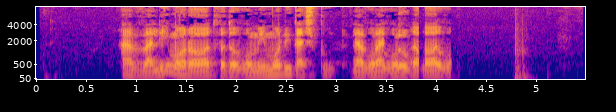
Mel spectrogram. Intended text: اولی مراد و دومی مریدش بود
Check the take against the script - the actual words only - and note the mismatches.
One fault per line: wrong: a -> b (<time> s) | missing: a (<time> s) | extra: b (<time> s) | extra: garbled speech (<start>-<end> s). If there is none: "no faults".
extra: garbled speech (3.2-4.2 s)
